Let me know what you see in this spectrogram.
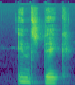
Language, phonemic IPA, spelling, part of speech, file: Dutch, /ˈɪnstek/, insteek, noun / verb, Nl-insteek.ogg
- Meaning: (noun) approach, manner, take, line; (verb) first-person singular dependent-clause present indicative of insteken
